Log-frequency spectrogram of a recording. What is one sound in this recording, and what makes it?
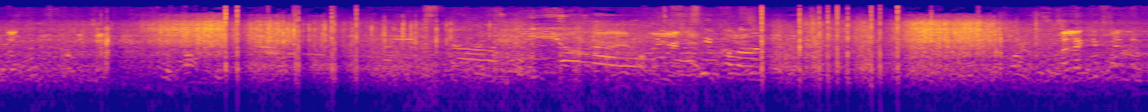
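Fireworks hiss and whoosh as they shoot up.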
